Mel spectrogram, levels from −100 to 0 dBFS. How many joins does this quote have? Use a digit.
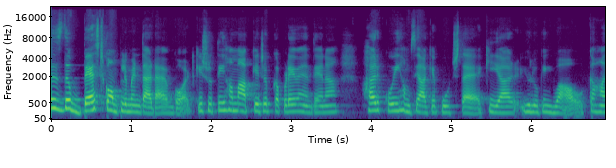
0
